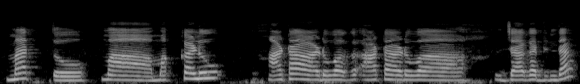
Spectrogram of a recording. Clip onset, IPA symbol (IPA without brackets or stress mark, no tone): m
